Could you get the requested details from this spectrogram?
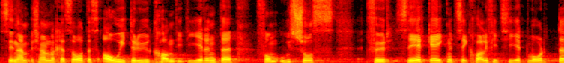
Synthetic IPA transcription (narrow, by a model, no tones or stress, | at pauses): sinæmʃnæmləχəzoːd̪ɑsʔɑlːid̥ɾyːkʰɑnd̪idiəɾəndə | fɔmuːsʃʊs | fyɾseːɾɡɛɪɡ̥nətsɪkχʋɑlifit͡siːəɾtʋɔrd̥ə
